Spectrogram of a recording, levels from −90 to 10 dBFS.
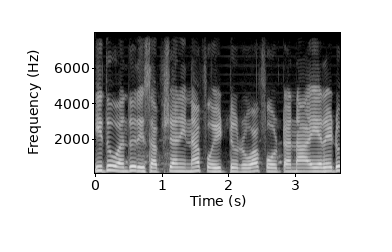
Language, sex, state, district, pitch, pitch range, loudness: Kannada, female, Karnataka, Chamarajanagar, 210 Hz, 200-225 Hz, -12 LUFS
